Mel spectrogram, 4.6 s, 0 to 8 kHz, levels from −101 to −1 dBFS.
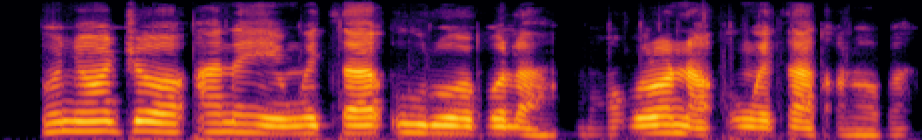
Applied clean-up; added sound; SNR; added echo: neural mask model DeepFilterNet 3.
